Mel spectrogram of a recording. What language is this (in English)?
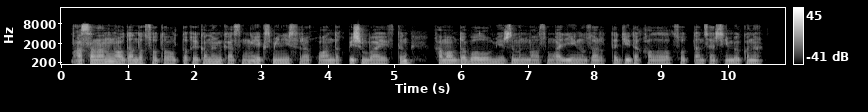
Kazakh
